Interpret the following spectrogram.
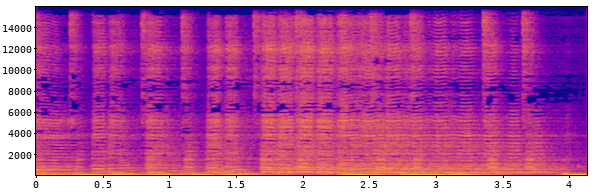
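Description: Live Mexican banda music: a section of trumpets and trombones plays an instrumental passage over a drum kit and a pulsing low bass beat, with no singing.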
